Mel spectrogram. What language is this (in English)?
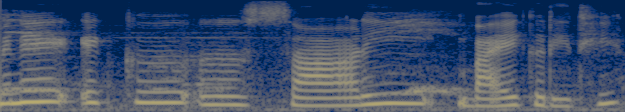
Urdu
